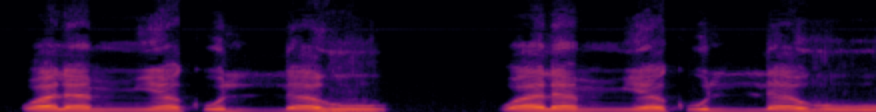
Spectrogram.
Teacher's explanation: So you don't pronounce the gunna here because of the lam rule in nunation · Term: idgham rule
